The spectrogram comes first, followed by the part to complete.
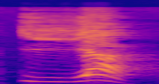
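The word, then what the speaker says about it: יה: Toda vez que estas duas letras hebraicas estão fazendo referência ao Altíssimo, estão fazendo menção ao Altíssimo, a pronúncia delas sempre é ia.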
